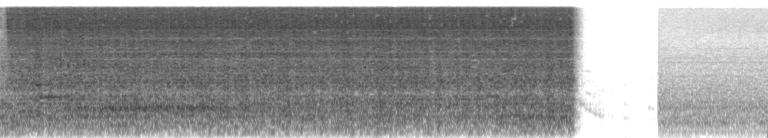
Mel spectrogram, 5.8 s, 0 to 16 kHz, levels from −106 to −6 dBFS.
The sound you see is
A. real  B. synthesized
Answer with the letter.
A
